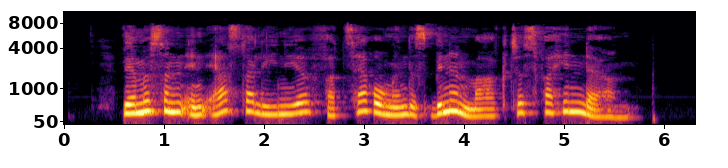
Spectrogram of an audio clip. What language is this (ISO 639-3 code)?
deu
